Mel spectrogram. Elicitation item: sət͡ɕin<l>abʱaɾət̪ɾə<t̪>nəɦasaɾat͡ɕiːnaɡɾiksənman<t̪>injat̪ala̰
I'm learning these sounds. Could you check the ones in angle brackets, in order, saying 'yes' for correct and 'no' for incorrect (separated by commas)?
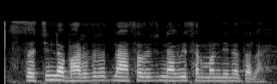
yes, yes, no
